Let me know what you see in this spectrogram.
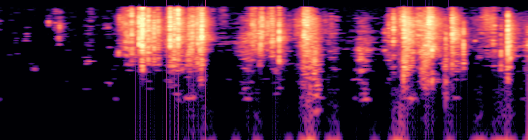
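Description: Crunching as a hard shortbread cookie with a chocolate filling is chewed, in four short spells starting about a second in.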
